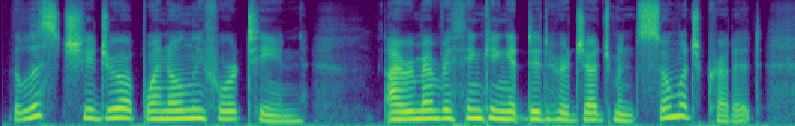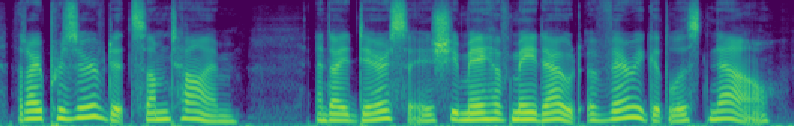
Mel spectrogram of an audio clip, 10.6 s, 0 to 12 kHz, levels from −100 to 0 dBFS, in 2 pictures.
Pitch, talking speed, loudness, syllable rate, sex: 195 Hz, 210 wpm, -16 LUFS, 5.3 syllables/s, female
